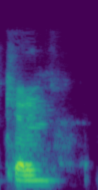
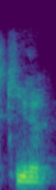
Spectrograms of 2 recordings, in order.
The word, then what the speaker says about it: Kiran: So it's actually spelled K-I-R-A-N and there's no E. So in India, it would be pronounced Kieran, but in Glasgow, it's Kieran.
